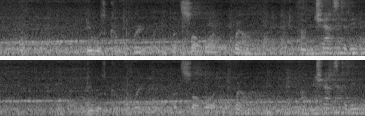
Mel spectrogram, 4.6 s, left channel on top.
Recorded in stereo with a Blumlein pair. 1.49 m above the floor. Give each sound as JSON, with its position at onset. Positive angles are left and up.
{"t": 1.1, "sound": "a man speaking", "azimuth_deg": 45, "distance_m": 2.0}
{"t": 2.9, "sound": "a man speaking", "azimuth_deg": 50, "distance_m": 4.0}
